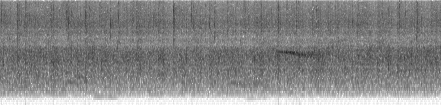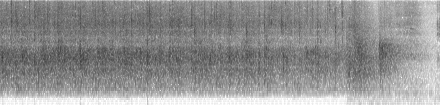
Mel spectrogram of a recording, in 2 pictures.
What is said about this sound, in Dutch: Zullen we hem even uitluiden met een applaus?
